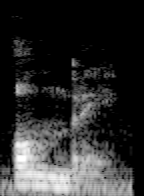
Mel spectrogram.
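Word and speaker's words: hombre: got man man okay ombre ombre okay and it sounds like one Brave man ombre man ombre ombre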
